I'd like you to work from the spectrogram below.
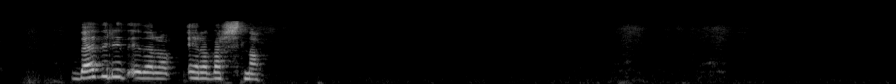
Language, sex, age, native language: Icelandic, female, 10, Dutch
